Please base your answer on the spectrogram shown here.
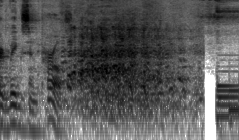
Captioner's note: audience laughs; gentle instrumental music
